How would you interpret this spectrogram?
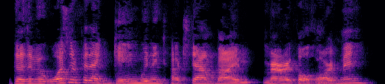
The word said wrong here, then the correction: Mecole Hardman: I said his name right, didn't I? Mecole Hardman. Mecole Hardman.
